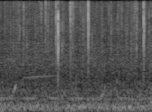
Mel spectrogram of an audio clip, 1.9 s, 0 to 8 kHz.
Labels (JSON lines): {"label": "biophony", "recorder": "SoundTrap 300"}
